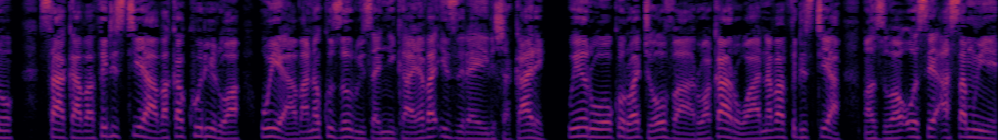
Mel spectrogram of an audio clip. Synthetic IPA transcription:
sakaʋafiristiaʋakakuɾirwa | uje̞ɦaʋanakuzo̞rwisaɲikajaʋaʔis̬rae̞ɾiʐakaːɾe̞ | uje̞ɾuo̞ko̞rwad͡ʒe̞ɦo̞vʱarwakarwanaʋafiristia | mazuʋao̞se̞ʔasamueːr

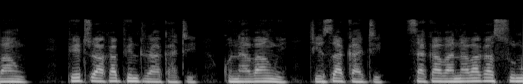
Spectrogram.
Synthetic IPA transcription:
aːmwe | pe̞troakapinduraːkaːti | kunaʋaːmwe̞ | d͡ʒe̞s̬uakaːti | sakaʋanaʋakasun

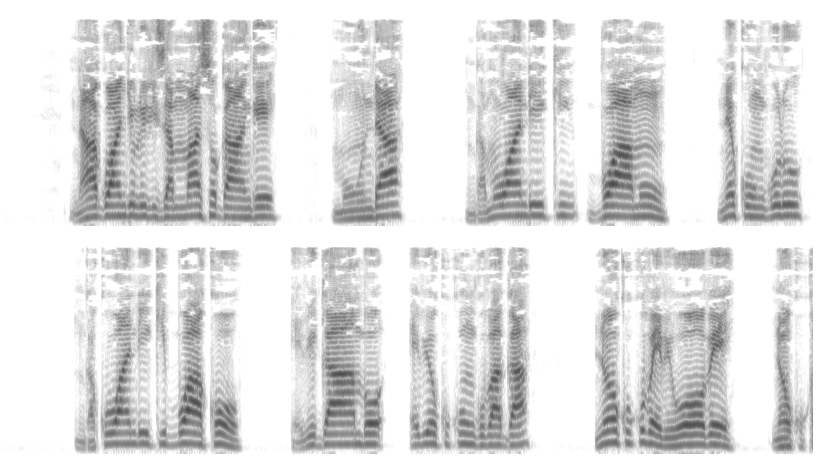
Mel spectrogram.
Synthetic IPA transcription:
naːɡwaːɲɟuliɾizamumaːso̞ɡaːŋɡe̞ | muːnda | ŋɡamuwaːndiːkibwaːmu | ne̞kuːŋɡulu | ŋɡakuwaːndiːkibwaːko̞ | e̞̰βiɡaːmbo̞ | e̞βjo̞ːkukuːŋɡuβaɡa | no̞ːkukuβe̞ːβiwo̞ːβe̞ | no̞ːkuk

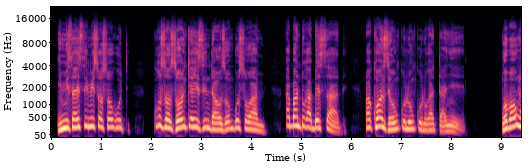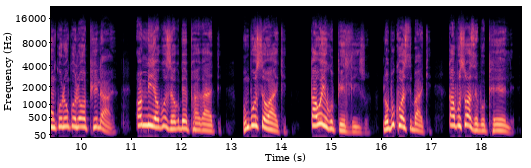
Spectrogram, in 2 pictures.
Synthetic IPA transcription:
ŋimisaisimisɔsoɣuːtʰi̥ | ɣuzɔzɔŋkʼɛizindʱawɔzom̩βusɔwami | aβantʼuɣaβɛsaβɛ | βakʰɔnd͡zʱɛuŋkʼuluŋkʼuluɣad̥ʱaɲɛ̰ːlɛ | ŋɔβauŋuŋkʼuluŋkʼuluopʰilajɔ | omijɔɣuzɛɣuβɛpʰaɣaːtʰʼi̥ | um̩βusɔwakʰɛ̥ | ɣawujiɣub̥ʱiɮizwa | loβukʰosiβakʰɛ̥ | ɣaβusɔzɛβupʰɛːlɛ

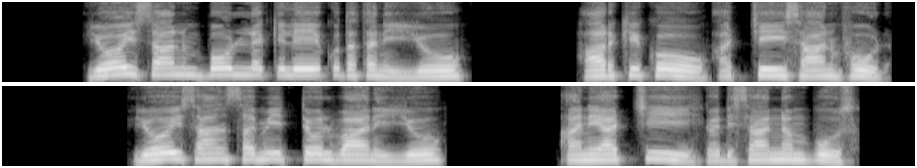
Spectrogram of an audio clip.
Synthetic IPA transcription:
jo̞ːɪsaːnbo̞ːlːɐkʼɪle̞ːkʼʊt̪ɐt̪ɐnɪjːuː | hɐɾkɪkoːɐt͡ʃːiːɪsaːnfuːᶑɐ̥ | joːɪsaːnsɐmiːt̪ːɪɔlbaːʔɐnɪjːuː | ʔɐnɪɐt͡ʃːiːɡɐd̪ɪsaːnːɐmbuːsɐ̥

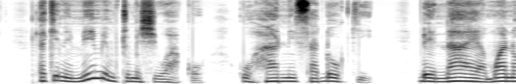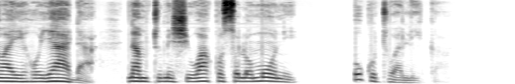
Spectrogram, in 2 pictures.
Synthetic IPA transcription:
lakinimimim̩tumiʃiwakɔ | kuhanisaɗuki | ɓɛnajamwanawajɛɦɔjaɗa̰ | nam̩tumiʃiwakɔsɔlɔmɔni | hukutualika

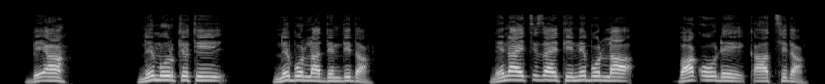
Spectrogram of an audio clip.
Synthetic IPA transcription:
bɛʔɐ | nɛmɔɾkːɛt̪ɪ | nɛbɔlːɐd̪ɛnd̪ɪd̪ɐ̰ | nɛnɐjt͡sʼːɪzɐjt̪ɪnɛbɔlːɐ | bɐkʼoːɗɛkʼaːt͡sːɪd̪ɐ̰

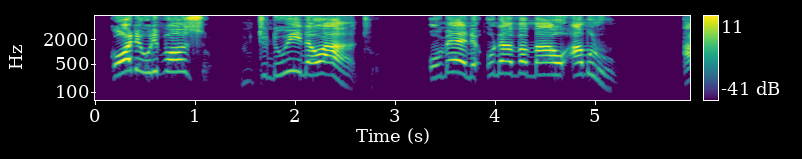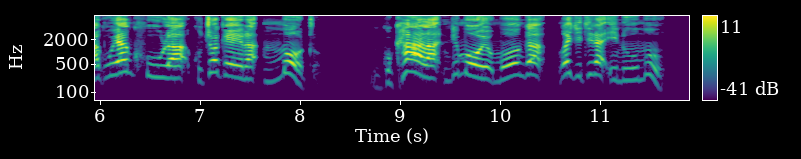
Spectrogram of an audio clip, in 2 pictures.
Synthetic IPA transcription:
kɔɗiulipɔnsɔ̥ | m̩tunduwinawaːntʰu̥ | umɛnɛʔunavamawɔʔamulṵːŋɡu | akujaŋkʰulakut͡ʃɔkɛɾam̩mɔtɔ | ŋ̩kukʰalandimɔjɔmɔŋɡamwat͡ʃitiɾaʔinuːmu

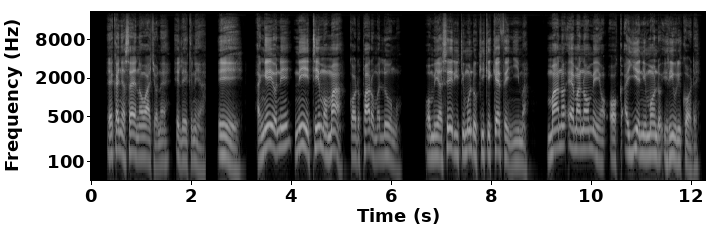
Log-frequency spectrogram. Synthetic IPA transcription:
ɛkaɲasajenɔwat͡ʃɔnɛeleknɪja̰ | e | aŋejonɪnɪtɪmɔmakɔdpaɾɔmaloŋo̰ | ɔmɪjaseɾitimondokikɪkɛt̪eɲima̰ | manɔʔɛmanɔmɪjɔʔɔkajenimɔndɔʔiɾiwɾikɔdɛ

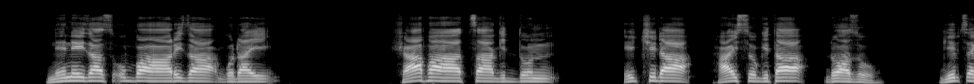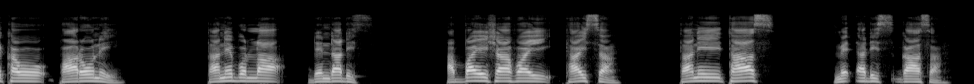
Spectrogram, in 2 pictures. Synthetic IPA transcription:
nɛnɛɪzɐsʊ̰bːaːhaːɾɪzɐɡɔd̪ɐj | ʃaːfahaːt͡sːaːɡɪd̪ːɔn | ɪt͡ʃːɪd̪ɐ | hɐjsːɔɡɪt̪ɐ | d̪ɔʔɐzo̰ː | ɡɪbt͡sʼɛkɐwɔpaːɾoːnḛː | t̪ɐnɛbɔlːɐ | d̪ɛnd̪ɐd̪ɪs | ʔɐbːɐjɛʃaːfɐjt̪ɐjsːɐ̰ | t̪ɐnɪt̪aːs | mɛɗːɐd̪ɪsɡaːsɐ̰

